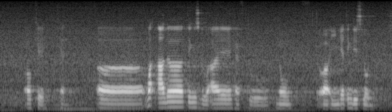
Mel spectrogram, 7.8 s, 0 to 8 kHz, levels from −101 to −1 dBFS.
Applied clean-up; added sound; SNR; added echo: none; none; none; none.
